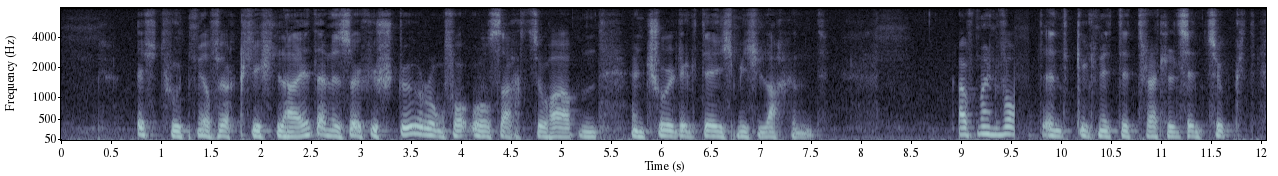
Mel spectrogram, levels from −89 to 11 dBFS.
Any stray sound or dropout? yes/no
yes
